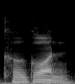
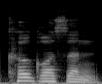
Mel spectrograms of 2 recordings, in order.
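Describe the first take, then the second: First: It is shortened to two syllables. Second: All three syllables are said in full. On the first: This is the form used in conversation. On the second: This is the form used in writing.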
